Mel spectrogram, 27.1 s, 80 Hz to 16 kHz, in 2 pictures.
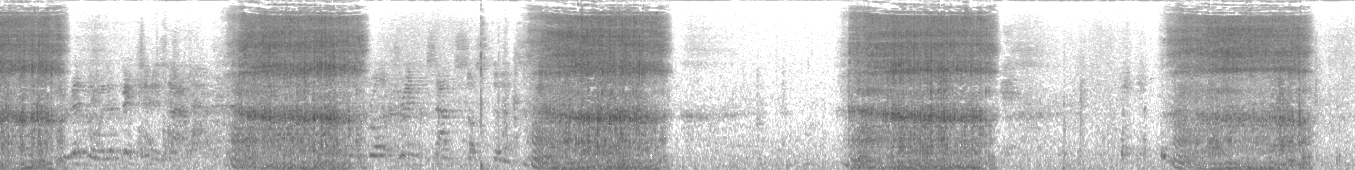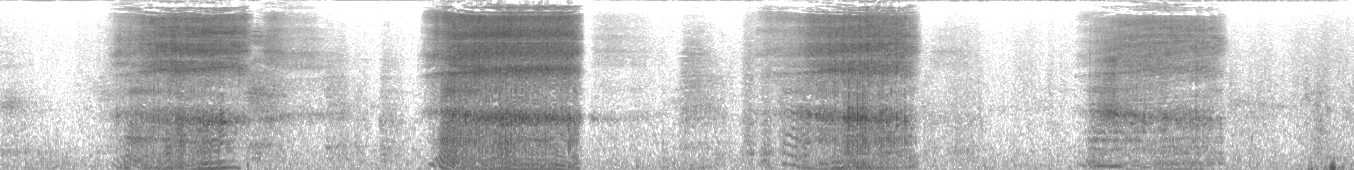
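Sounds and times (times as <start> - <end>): person snoring loudly: 0.0 - 0.7, 2.2 - 3.7, 5.2 - 6.8, 8.4 - 10.0, 11.6 - 13.2, 14.6 - 16.5, 17.8 - 19.4, 21.2 - 22.8, 24.3 - 25.8
quiet breathing: 0.0 - 7.6, 9.7 - 11.9, 12.5 - 17.8, 19.3 - 21.6, 22.7 - 27.0.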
